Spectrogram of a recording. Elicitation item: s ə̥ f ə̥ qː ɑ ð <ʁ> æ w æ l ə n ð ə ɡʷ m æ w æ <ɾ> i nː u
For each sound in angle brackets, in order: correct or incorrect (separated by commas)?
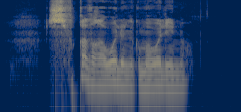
correct, incorrect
